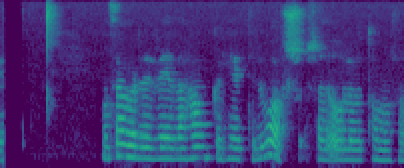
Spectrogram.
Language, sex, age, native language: Icelandic, female, 60-69, Icelandic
